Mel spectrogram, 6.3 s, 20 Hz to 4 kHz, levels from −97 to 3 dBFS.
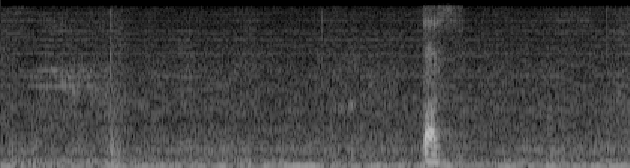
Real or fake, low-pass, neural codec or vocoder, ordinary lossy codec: fake; 3.6 kHz; codec, 44.1 kHz, 2.6 kbps, SNAC; none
